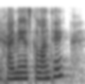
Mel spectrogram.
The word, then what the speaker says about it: Jaime Escalante: So in your book, Escalante, The Best Teacher in America, you talk about, I hope I'm pronouncing it right, Jaime Escalante? – Exactly right.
